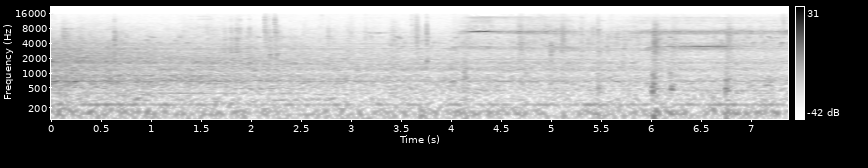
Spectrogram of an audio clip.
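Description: Express passenger train with a steady rumble and hum. A brief faint high squeal comes about four seconds in and another near the end, with a couple of light knocks.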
